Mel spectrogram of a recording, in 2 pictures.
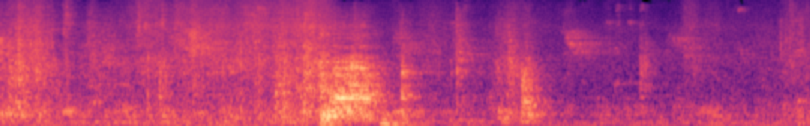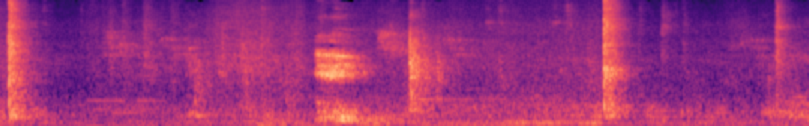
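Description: A man speaks calmly to a small group.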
